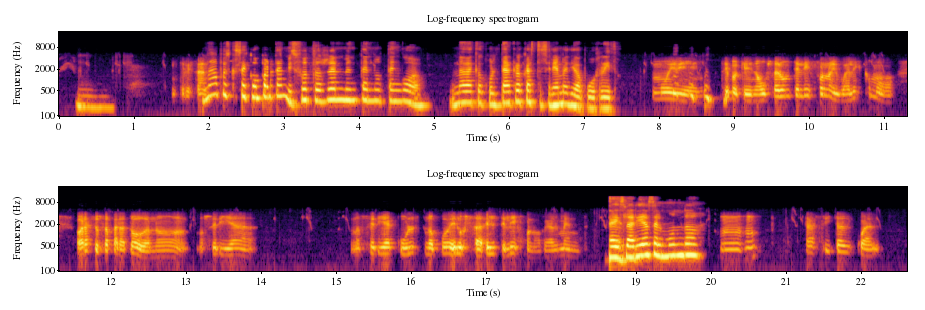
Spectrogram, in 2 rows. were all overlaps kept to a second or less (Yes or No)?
Yes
